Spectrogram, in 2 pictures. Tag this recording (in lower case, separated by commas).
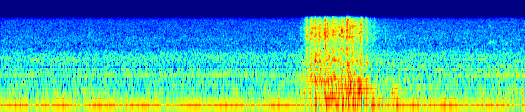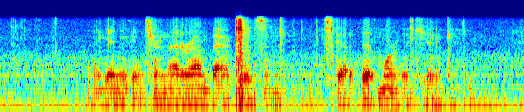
speech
